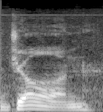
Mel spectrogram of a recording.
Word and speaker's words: Jean: I think her name was Jean, Okay. but of course in French it's John, Oh.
